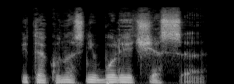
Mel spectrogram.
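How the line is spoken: Quiet warning. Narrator (Russian): предупредил он тихо

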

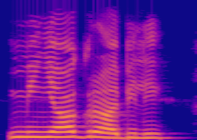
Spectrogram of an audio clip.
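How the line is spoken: Moaning. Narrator (Russian): простонала Инна

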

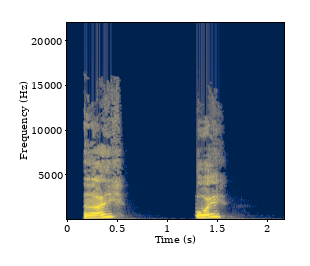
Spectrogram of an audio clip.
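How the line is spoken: Moaning and crying out in pain. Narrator (Russian): стонала и вскрикивала Дория после очередного взмаха руки племянницы

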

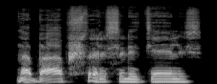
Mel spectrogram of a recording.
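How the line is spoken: Laughing. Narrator (Russian): засмеялся

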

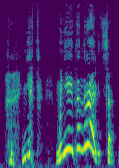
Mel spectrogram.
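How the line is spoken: Shouted. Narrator (Russian): закричал он

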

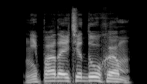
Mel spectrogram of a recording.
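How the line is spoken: Confident hopeful echoing shout. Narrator (Russian): крикнул игрорыцарь, и его голос эхом отразился от стен пещеры, звеня уверенностью и надеждой

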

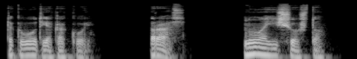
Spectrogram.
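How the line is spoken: Calm, thoughtful priest. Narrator (Russian): батюшка спокойно и вдумчиво произнес

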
